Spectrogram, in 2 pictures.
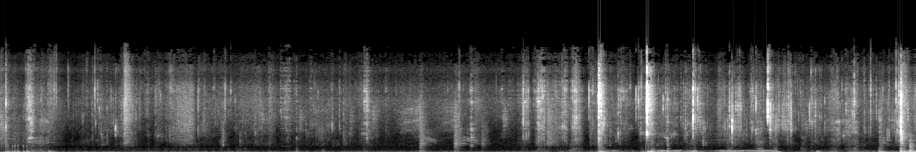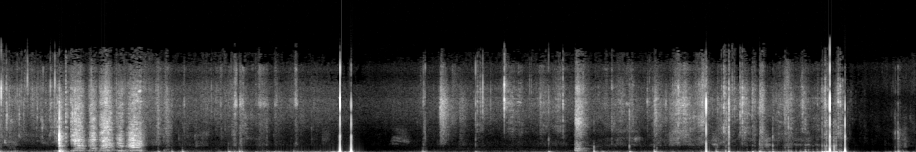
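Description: A knife scrapes and cuts through a fish.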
